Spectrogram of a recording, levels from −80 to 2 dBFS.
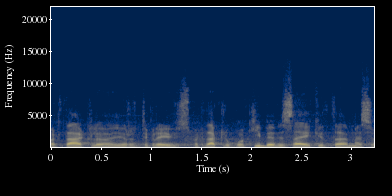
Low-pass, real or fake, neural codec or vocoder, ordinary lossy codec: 14.4 kHz; real; none; Opus, 64 kbps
